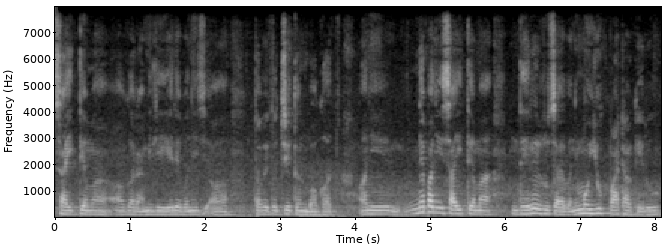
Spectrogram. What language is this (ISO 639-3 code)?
nep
